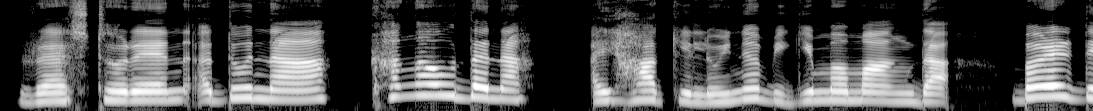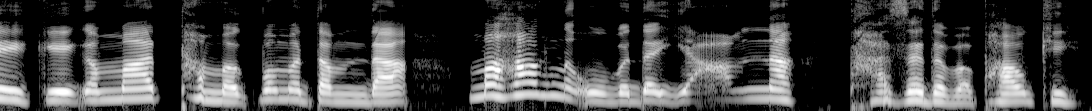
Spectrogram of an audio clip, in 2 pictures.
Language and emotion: Manipuri, surprised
